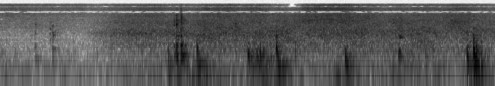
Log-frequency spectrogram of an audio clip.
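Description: Raw duck pieces sizzling in hot oil and fried curry masala in a metal wok-style pan while a metal spoon stirs them, with scattered scrapes and taps of the spoon against the pan. The sizzle builds about a second and a half in, as the meat meets the hot paste, then holds steady.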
